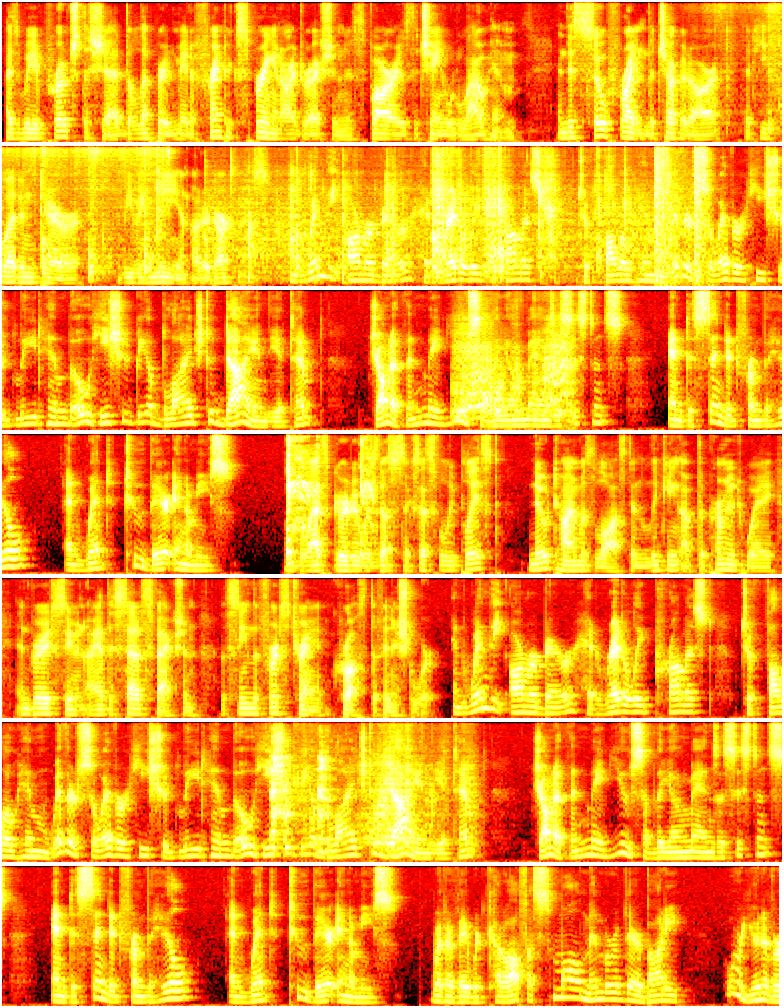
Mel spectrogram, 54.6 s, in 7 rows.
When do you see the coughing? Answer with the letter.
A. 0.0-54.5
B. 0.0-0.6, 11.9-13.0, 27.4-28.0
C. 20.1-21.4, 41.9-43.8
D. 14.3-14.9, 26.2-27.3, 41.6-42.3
D.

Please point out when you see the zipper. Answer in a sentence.
You can hear the zipper from 20.1 to 21.4 s and from 41.9 to 43.8 s.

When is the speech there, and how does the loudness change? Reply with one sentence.
You can hear the speech from 0.0 to 54.5 s, at a steady volume.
